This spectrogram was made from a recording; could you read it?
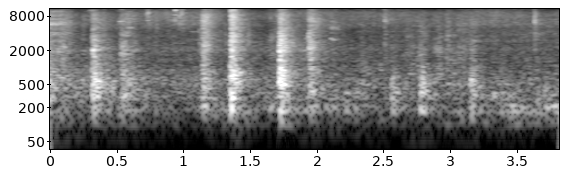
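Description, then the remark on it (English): A train rolls along the rails on the final half mile of a journey into Shrub Hill, with a steady, uneven clatter of wheel clicks over a constant rumble, and no one speaking. “Should just put Vance on a long lead to get off here because the steps can be quite big off these trains.”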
